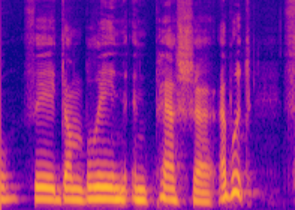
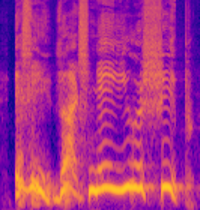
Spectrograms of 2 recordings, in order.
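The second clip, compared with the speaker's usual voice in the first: imitating Scottish dad; 8 semitones higher than usual. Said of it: "I just heard Richie saying".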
